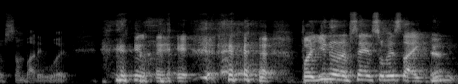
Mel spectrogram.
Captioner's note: laughs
